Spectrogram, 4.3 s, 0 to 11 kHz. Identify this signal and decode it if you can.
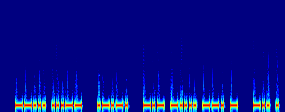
Morse code, heard as a keyed tone, about 34 wpm, 700 Hz. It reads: 73 <AR> K6GT DE
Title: Practice QSO - Exchange 4 - Ending - 35wpm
